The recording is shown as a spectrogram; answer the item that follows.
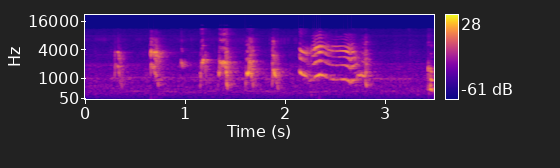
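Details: Parrot chattering gibberish in rapid, uneven squeaky notes, some clipped and some drawn out and wavering, rising and falling in pitch.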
